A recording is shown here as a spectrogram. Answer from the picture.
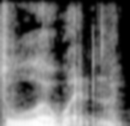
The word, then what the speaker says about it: Lohan: We learned this week that her name is pronounced Lohan.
